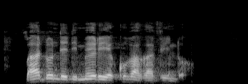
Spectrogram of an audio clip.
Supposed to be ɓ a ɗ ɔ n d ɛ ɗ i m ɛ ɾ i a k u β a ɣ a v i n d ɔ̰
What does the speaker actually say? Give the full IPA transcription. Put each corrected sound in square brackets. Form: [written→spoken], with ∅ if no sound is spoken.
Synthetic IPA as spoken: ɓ a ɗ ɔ n d ɛ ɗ i m ɛ ɾ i [a→ɛ] k u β a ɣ a v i n d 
